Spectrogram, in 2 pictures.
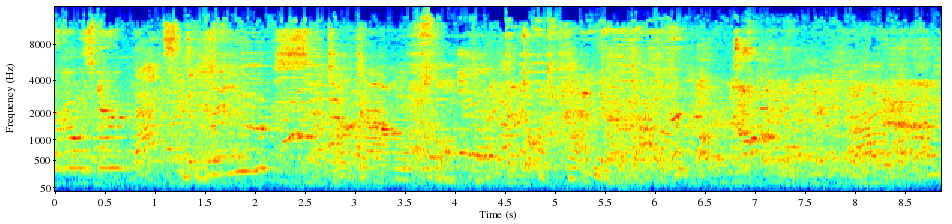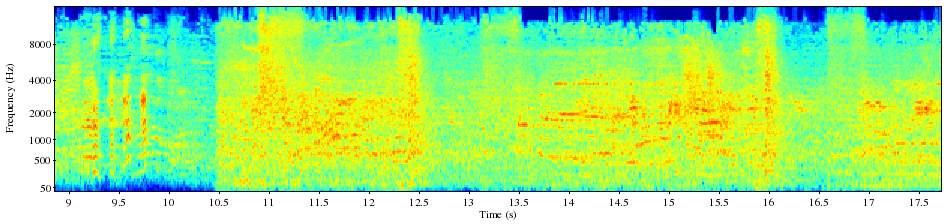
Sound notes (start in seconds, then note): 3.0 people chattering; 9.2 laughs; 10.5 coaster rumbling; 11.0 people chattering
